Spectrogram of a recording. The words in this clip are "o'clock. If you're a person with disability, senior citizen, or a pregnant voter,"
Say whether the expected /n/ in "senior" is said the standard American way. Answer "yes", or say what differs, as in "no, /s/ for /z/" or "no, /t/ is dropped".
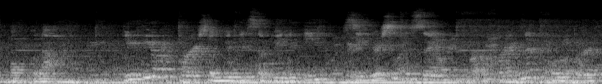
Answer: no, /n/ is dropped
